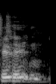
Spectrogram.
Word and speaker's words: Tootin: It's Tootin', like rootin' tootin'.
